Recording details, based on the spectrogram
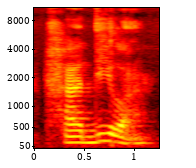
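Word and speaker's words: ходило: Feminin, ana, hadila. Netral, hadila juga, cuma perhatikan huruf O yang di sini tidak ada penekanan, makanya dibacanya jadi A, tapi ditulisnya hodilo, dibacanya hadila.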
